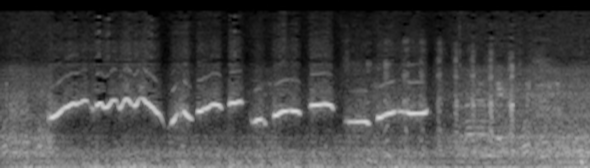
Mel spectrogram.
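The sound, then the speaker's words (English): A professional whistler whistles a food order as a string of short, speech-like phrases, the pitch wavering up and down as if imitating spoken words, clear over a low background hum. “So, I'd like to place my order today, but I'd like to whistle it to you, okay?”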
